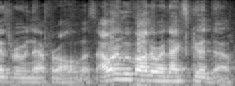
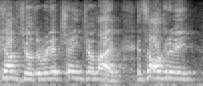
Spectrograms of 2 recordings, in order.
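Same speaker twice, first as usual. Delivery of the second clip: higher, louder grand invitation; mock parent voice; 6 semitones higher, 5 dB louder than usual. Voicing the rich Dubai parents to the orphans, hammed-up. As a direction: beckon them like a sweet villain.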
